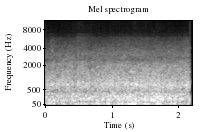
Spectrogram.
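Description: Steady background noise: an even hiss with a low hum underneath, holding level throughout.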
